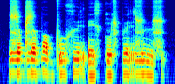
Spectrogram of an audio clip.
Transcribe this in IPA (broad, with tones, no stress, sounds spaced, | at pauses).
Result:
ɮ ə˨ b ɮ ə˨ b ɔ˦˨ b pʼ u˨ x ʉ˦ r ʔ e˨ x k ũ˨ ɬ p ʏ˦ r ɮ ʉ˦˨ ɬ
